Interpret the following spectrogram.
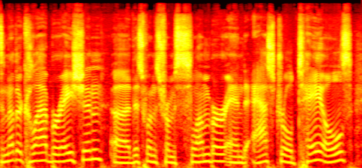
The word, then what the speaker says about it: SLVMBER: And this is Slumber, and that's spelt with a V. That's SLVMBER.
